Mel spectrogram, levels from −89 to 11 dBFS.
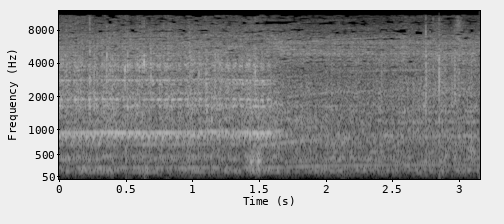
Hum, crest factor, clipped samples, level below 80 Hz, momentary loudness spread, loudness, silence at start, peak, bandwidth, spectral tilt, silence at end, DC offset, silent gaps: none; 20 dB; under 0.1%; -68 dBFS; 8 LU; -17 LUFS; 0 s; 0 dBFS; 11.5 kHz; 0.5 dB/octave; 0 s; under 0.1%; none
